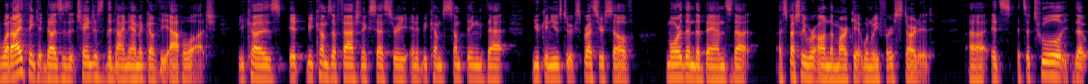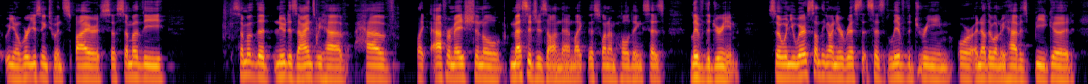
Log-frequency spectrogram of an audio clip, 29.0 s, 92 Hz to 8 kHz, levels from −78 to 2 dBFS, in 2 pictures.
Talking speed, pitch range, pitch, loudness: 215 wpm, 120-130 Hz, 125 Hz, -18 LUFS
